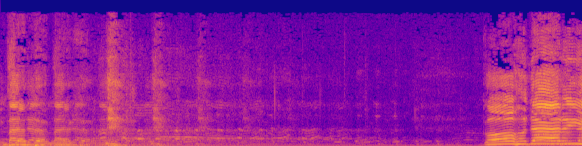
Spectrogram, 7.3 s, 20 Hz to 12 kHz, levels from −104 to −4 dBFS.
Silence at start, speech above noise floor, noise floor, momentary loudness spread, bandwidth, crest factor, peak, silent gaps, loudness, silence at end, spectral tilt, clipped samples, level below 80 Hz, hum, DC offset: 0 s; 26 dB; -53 dBFS; 27 LU; 11.5 kHz; 22 dB; -8 dBFS; none; -26 LUFS; 0 s; -2.5 dB/octave; under 0.1%; -48 dBFS; none; under 0.1%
